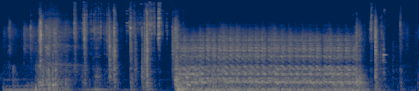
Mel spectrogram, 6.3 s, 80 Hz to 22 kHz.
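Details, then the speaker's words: 1961 Buick LeSabre Nailhead V8, start attempt after fuel line was disconnected; clicks then steady cranking that won't fire, owner suspects air bubble in fuel line, ether tried; later found likely low on gas. "Yeah, it might have created an air bubble in the whole line. But we got some ether."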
